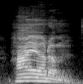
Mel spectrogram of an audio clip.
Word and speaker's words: Hiram: In the year 1434년 there died 뒤졌다 at 바체스터에서 one John 하여람. 히람이라고 해도 되고 근데 보통은 영어 발음으로는 하여람이라고 한대요. 제가 히람이라고 하려다가 찾아봤죠. 그랬더니 하여람이 맞는 바람인데 그럼 우리말로 옮길 때는 다 히람이라고 옮겨놨더라고요.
